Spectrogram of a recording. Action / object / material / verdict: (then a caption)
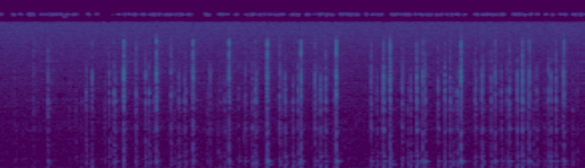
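tap / plastic pump dispenser bottle / plastic / none. A clear plastic pump dispenser bottle with a white pump, full of orange liquid, is held in hand and tapped and scratched with fingertips and nails. A quiet, rapid, uneven patter of short, dull taps with scratchy bright clicks runs throughout. Each tap dies away almost instantly.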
